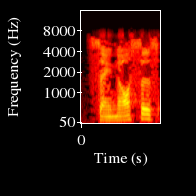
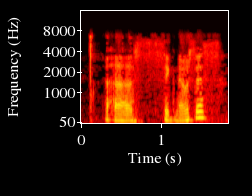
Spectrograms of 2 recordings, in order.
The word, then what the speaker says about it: Psygnosis: is Sony Studio London, formerly known as Synosis, or what did you pronounce it as, Derek? Signosis? Psygnosis, which I presume is the proper pronunciation of it, though, is unfortunately shutting its doors as well.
